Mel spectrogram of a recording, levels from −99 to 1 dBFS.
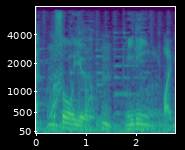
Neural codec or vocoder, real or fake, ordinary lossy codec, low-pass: none; real; AAC, 32 kbps; 7.2 kHz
